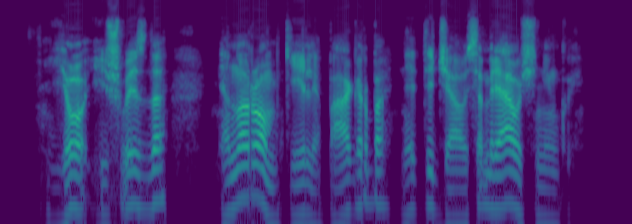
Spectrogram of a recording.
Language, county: Lithuanian, Vilnius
